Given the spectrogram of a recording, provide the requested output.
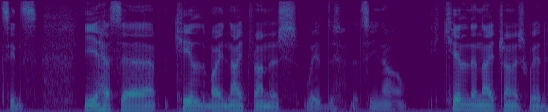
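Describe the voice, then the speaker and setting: A man mumbles in a put-on character voice, fairly low in pitch and at a fairly slow pace. The recording is very clean, with a silent background. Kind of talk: casual, tabletop game talk. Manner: mumbling.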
